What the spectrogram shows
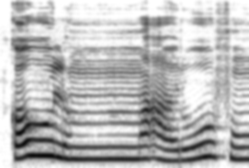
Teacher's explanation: قول معروف ومغفرۃ، یہاں دیکھیں قا زبر و قو، لام کی دو پیش کو میم کے ساتھ ملاتے ہوئے پڑھیں گے کیونکہ میم کے اوپر شد ہے، جب میم کے اوپر شد آتی ہے تو وہاں پر غنہ بھی ادا کیا جاتا ہے۔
